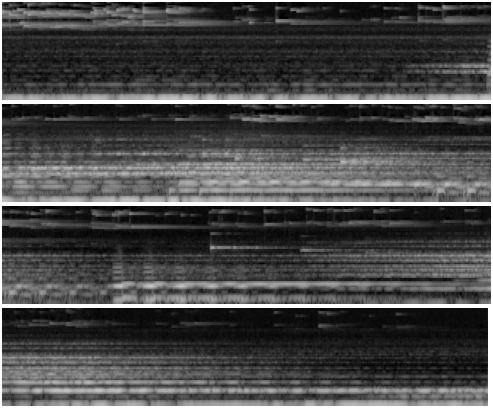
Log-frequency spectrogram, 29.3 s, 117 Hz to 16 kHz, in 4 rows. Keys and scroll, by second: 1.5 ctrl+d, 5.3 ctrl+-, 6.2 ctrl+=, 13.8 ctrl+=, 16.0 ctrl+-, 19.8 space, 21.8 ctrl+alt+g, 23.9 ctrl+-, 24.1 ctrl+=, 24.2 space, 24.9 ctrl+-, 25.1 ctrl+=, 25.2 ctrl+-.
